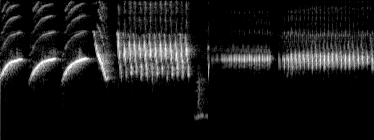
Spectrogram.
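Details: Energetic small-bodied canary with loud, varied, melodious song: three slow upward-curving whistles, a fast pulsed roll, a brief low note, then a steady whistle and a rapid even trill.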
